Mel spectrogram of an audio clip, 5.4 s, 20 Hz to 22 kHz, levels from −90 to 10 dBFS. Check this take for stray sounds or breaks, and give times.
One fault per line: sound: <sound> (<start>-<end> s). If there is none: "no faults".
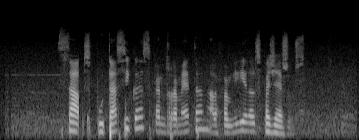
sound: dropout (1.2-1.2 s)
